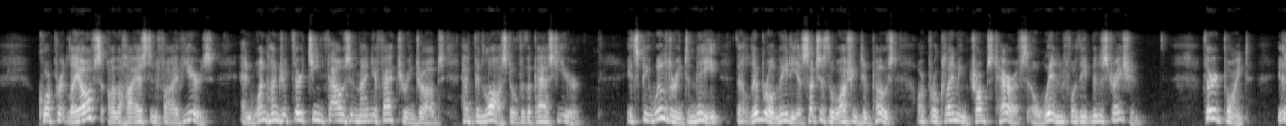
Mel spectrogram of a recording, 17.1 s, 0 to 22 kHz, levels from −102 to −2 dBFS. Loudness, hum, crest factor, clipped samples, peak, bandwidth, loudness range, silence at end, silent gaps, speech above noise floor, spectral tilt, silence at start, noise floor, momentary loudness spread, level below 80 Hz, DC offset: -22 LUFS; none; 20 dB; under 0.1%; -4 dBFS; 8 kHz; 2 LU; 0 s; none; 38 dB; -4.5 dB/octave; 0.5 s; -60 dBFS; 11 LU; -64 dBFS; under 0.1%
